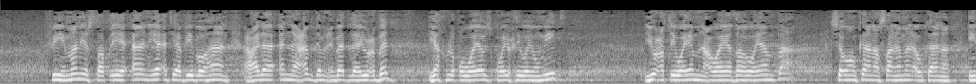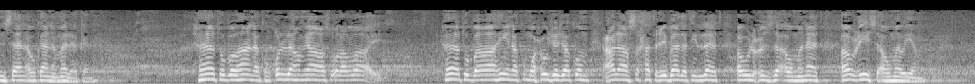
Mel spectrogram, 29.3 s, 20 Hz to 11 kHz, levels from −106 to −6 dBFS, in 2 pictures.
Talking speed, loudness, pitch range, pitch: 105 wpm, -18 LUFS, 175-195 Hz, 185 Hz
